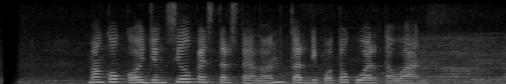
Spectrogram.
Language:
Sundanese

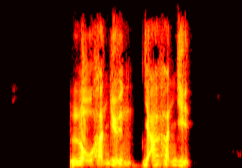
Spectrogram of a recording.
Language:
Cantonese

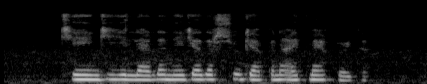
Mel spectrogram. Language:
Uzbek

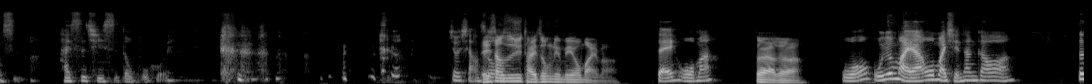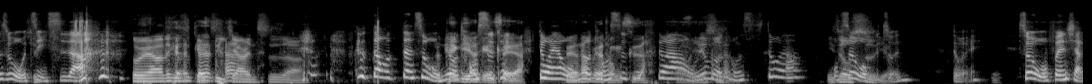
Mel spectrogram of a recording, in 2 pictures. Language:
Chinese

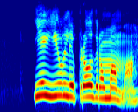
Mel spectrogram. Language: Icelandic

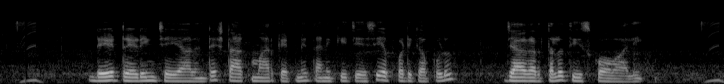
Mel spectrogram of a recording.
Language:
Telugu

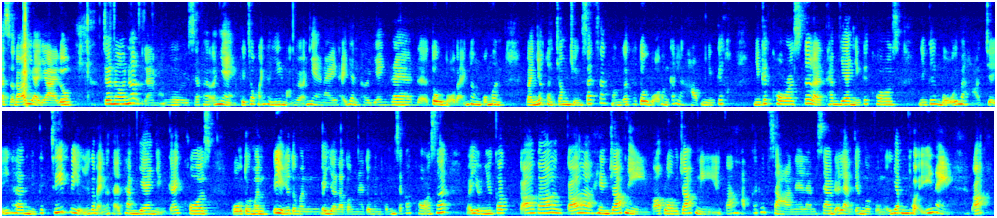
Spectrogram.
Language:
Vietnamese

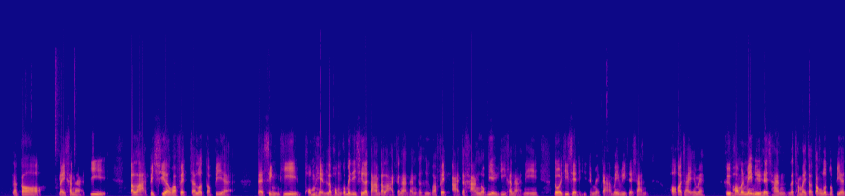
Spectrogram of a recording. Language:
Thai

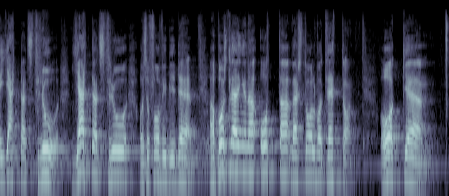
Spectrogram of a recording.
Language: Swedish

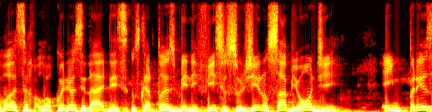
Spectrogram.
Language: Portuguese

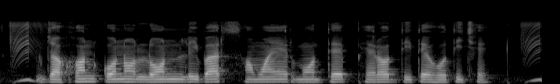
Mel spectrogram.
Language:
Bangla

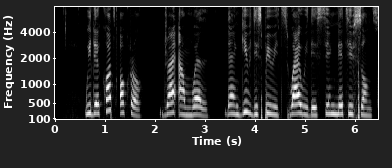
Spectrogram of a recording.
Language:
Nigerian Pidgin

